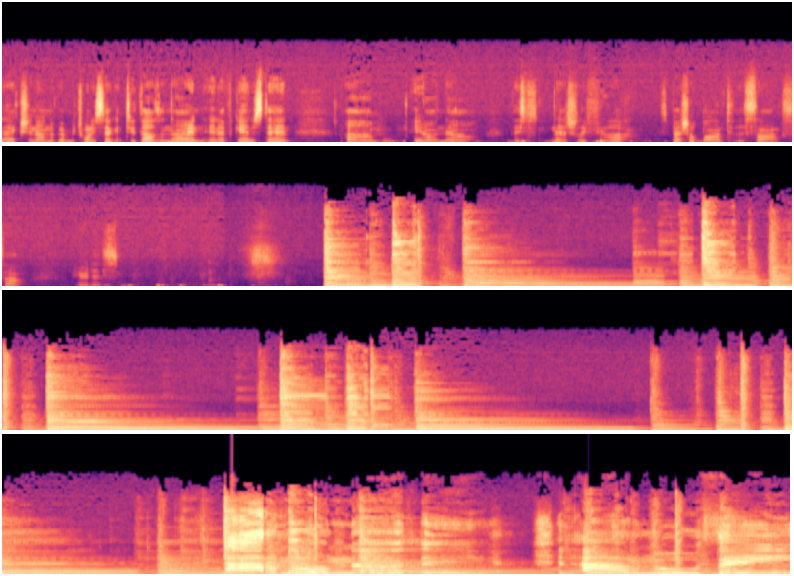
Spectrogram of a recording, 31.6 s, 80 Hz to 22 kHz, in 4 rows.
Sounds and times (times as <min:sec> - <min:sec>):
Speech: 0:00.0 - 0:09.2.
